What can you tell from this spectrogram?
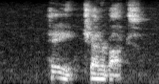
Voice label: hey chatterbox, en us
